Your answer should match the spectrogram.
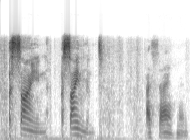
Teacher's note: this G is not going to sound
